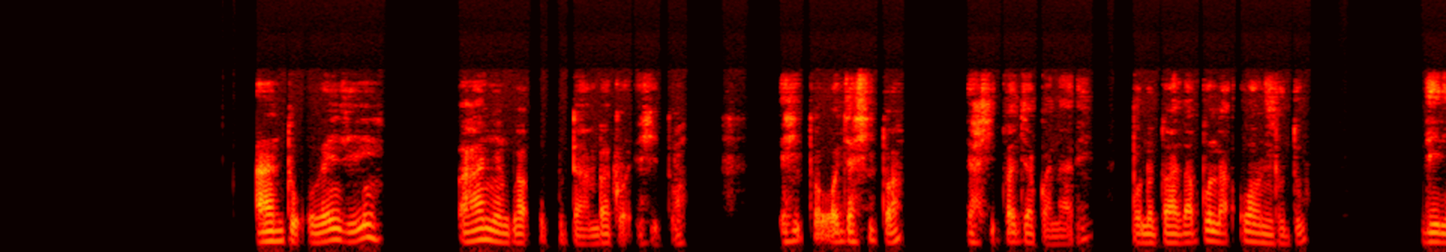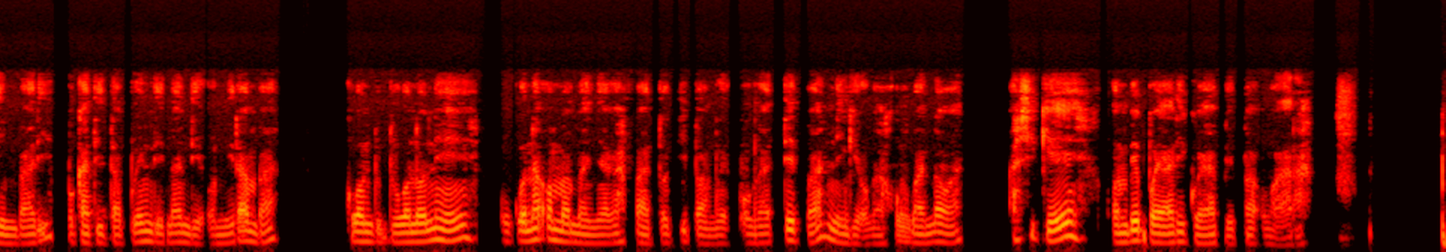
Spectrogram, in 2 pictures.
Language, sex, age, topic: Oshiwambo, male, 25-35, agriculture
